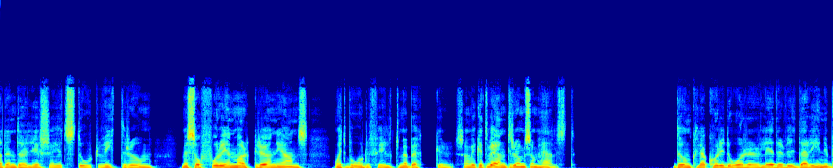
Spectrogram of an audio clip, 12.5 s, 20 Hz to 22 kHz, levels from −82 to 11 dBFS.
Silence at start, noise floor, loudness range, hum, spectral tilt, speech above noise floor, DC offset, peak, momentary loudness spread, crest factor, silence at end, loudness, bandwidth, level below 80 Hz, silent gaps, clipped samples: 0 s; -79 dBFS; 4 LU; none; -6.5 dB/octave; 63 dB; under 0.1%; 0 dBFS; 9 LU; 16 dB; 0 s; -17 LUFS; 11 kHz; -52 dBFS; none; under 0.1%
